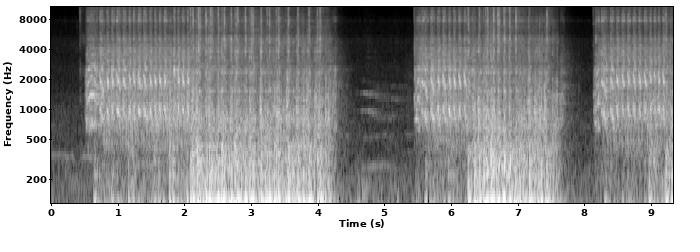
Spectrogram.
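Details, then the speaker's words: Motorcycle with pod air filters: it catches, revs raggedly and sags twice, nearly dying between bursts, starving for air through over-restricted pods pulled forward; the owner plans an extra small drilled hole. "It was struggling. You could see it was struggling because the whole pod was moving forward,"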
